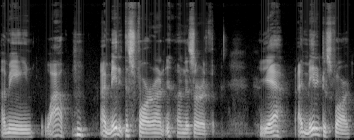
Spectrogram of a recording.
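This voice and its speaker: Slow and a little mellow, his voice lowish, a forties-aged man talks through a casual podcast on his own. He rambles repetitively and often restarts what he's saying.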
